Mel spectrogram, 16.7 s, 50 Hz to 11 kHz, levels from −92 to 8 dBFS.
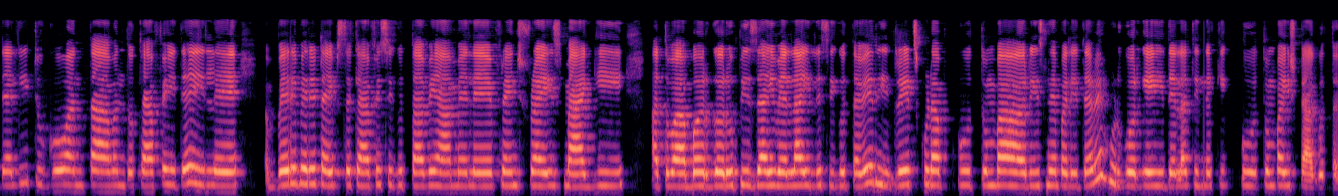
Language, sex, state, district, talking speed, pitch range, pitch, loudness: Kannada, female, Karnataka, Belgaum, 135 wpm, 225-240 Hz, 230 Hz, -16 LUFS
